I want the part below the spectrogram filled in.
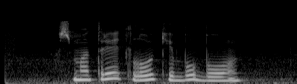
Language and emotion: Russian, neutral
